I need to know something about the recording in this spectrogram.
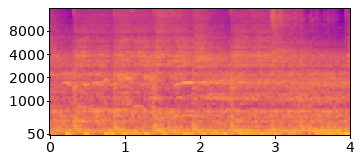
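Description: Live heavy rock band playing at full volume, with a fast, driving kick-drum pattern under dense guitars.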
